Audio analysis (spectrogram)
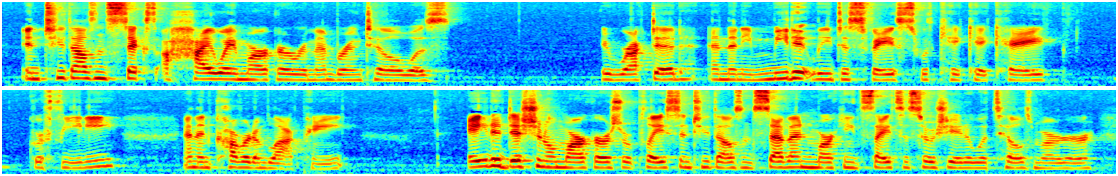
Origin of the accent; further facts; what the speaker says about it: the North, United States; I grew up in the North, I grew up in, in a very kind of a different environment.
